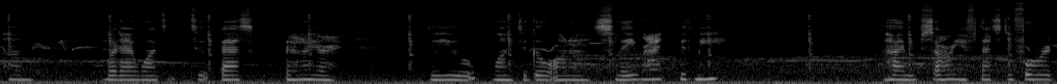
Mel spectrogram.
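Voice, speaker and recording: Woman acting a slow, shy, sweet young woman. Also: medium pitch, background noise, natural voice. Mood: shy, hopeful. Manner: hesitant, stammering, gentle, breathy half-whispers. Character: shy, sweet, eager young woman, Santa's adopted daughter. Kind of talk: roleplay audio drama, soft-spoken ASMR, addressing the listener.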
